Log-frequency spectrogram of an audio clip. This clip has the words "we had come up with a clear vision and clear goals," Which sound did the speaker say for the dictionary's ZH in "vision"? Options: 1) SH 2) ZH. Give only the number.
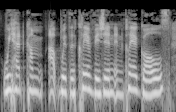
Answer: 2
